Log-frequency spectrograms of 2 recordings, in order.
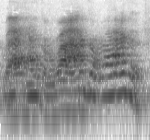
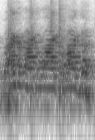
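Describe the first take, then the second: First: Big monster. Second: Loud, rapid monster gibberish; little monsters. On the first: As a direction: imitate a big monster's roar. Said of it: "the big one comes out". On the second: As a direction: imitate small monsters attacking with jabber. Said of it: "And the little monsters". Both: Retold or imitated.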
